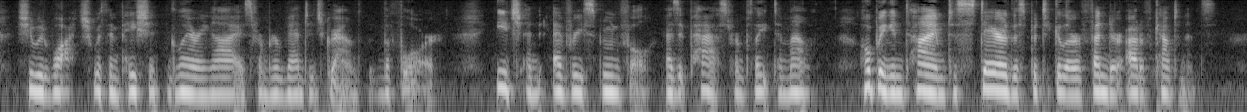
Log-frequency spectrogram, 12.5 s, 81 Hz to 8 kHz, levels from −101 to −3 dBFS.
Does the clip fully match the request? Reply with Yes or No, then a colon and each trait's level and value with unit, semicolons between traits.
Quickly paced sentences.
No: average, 175 wpm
